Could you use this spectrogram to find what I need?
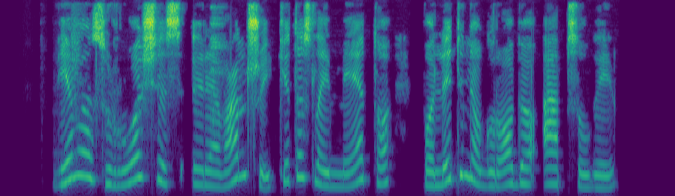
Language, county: Lithuanian, Kaunas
